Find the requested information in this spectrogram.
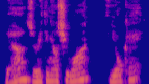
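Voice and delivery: gentle checking-in. Retold or imitated. Star to fan holding his hands, quietly concerned. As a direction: quietly check on someone who is staring.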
